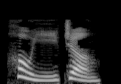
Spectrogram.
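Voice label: "后遗症", Mandarin Chinese; hsk; chinese flashcards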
